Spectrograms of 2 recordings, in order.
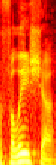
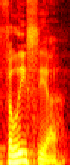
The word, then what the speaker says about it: Felicia: I called her Felicia, like bye Felicia. And she pronounces it Felicia.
